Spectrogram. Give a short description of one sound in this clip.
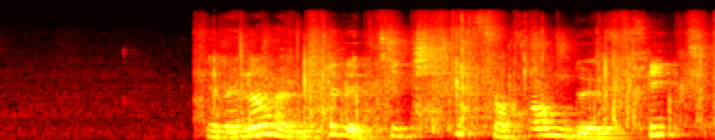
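A crisp packet crinkles as a young man tears it open.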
